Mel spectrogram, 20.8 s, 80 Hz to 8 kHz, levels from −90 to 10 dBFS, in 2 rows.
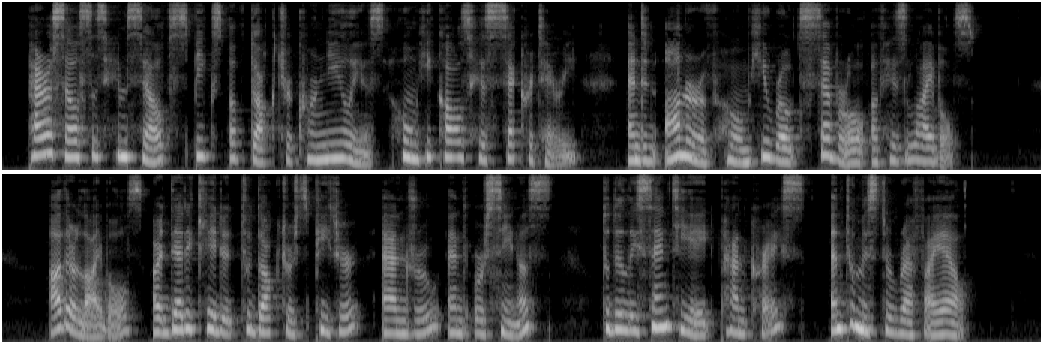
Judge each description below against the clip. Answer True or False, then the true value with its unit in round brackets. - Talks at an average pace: False (120 wpm)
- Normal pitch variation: True (4.2 semitones)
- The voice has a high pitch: True (215 Hz)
